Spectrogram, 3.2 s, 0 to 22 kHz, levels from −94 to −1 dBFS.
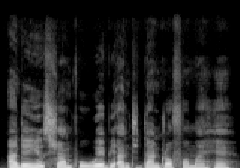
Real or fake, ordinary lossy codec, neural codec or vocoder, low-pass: real; none; none; 19.8 kHz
